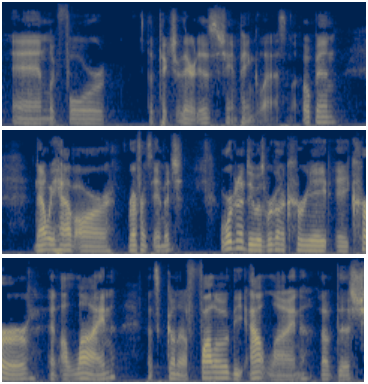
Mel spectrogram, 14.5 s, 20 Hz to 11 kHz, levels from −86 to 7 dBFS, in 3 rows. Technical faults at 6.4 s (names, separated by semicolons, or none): none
